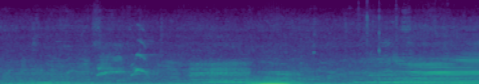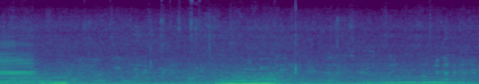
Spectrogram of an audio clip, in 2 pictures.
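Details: Charolais beef cattle at the agricultural show in South Inch Park, Perth, Perthshire, Scotland, giving two short low moos amid steady crowd and showground background noise.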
